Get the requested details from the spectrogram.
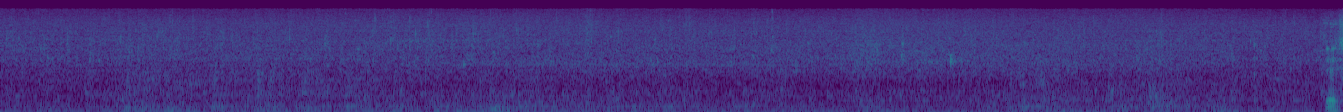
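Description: Water splashes softly as a net is moved through a pond.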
